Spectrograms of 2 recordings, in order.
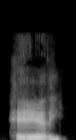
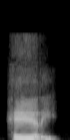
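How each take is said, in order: No difference in how they are said.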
